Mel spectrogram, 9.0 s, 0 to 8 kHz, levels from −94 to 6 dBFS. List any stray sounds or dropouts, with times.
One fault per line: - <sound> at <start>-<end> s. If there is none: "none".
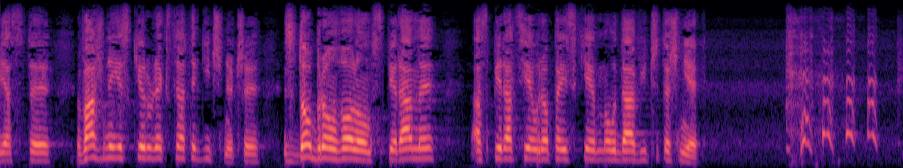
- laugh at 7.8-8.8 s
